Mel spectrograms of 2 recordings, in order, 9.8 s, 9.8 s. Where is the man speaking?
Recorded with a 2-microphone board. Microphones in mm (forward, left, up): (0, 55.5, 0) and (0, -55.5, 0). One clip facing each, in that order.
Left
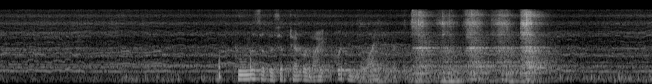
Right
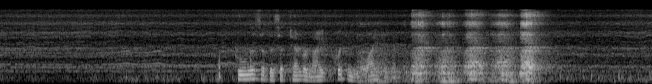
15° right (ahead or behind), 1.5 m; by 6.3 s 30° right (ahead or behind), 5 m.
